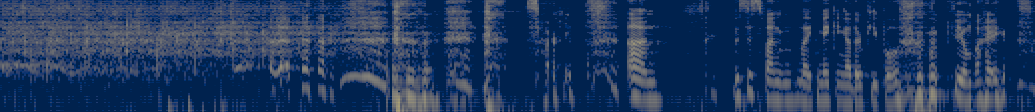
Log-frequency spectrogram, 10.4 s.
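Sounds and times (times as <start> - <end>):
cheers and whoops: 0.0 - 3.4
crowd clapping: 0.0 - 4.2
laughter: 2.3 - 4.4
speech: 3.1 - 10.3.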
